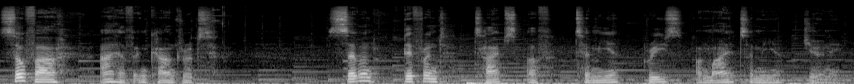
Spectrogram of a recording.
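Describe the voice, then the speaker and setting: Speech moves at a fairly slow pace with long, frequent pauses and very wide pitch swings. Music plays in the background. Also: man, fairly low pitch for a man. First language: not English. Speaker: RC model hobbyist. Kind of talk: casual build tutorial talk.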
